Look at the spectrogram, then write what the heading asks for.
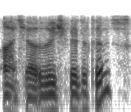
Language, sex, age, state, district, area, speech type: Kashmiri, male, 18-30, Jammu and Kashmir, Kupwara, rural, conversation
